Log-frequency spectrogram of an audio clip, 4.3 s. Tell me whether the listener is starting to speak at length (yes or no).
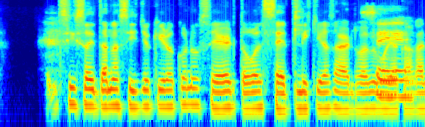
no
